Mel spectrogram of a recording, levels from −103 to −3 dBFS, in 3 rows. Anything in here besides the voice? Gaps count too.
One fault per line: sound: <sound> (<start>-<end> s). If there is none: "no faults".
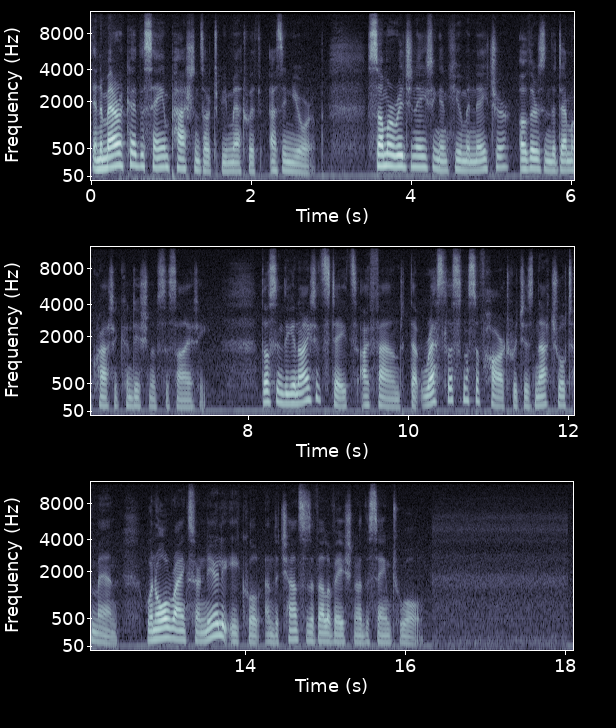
no faults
